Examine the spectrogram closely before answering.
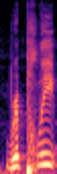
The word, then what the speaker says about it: replete: And history's replete with examples. Is that the right word? Replete? Sure. Thanks. Wow. Well done. Replete. That's good. Yeah, 2 syllables.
